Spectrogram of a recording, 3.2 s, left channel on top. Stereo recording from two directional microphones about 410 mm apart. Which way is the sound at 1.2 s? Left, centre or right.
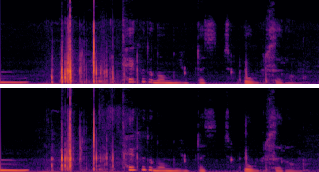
Centre.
